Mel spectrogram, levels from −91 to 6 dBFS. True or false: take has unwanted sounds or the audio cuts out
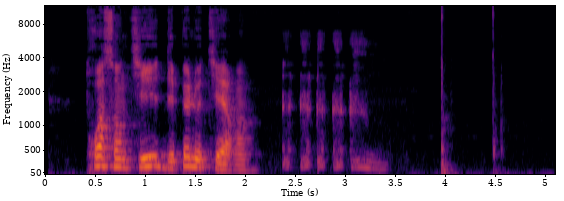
true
